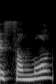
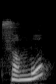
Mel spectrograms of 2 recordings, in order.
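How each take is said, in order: First: Said in the usual way. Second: Sangmo opened with a P sound, "psangmo"; sounded prefix on Sangmo. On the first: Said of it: "Why do we say Sangmo". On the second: Shown as a demonstration. Teacher questions the wrong form, Sangmo with its prefix sounded. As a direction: put a P before the S of Sangmo. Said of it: "not Sangmo".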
